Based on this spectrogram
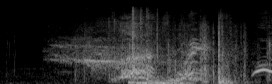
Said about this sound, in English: A car wreck is unexpected and can happen to anybody.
